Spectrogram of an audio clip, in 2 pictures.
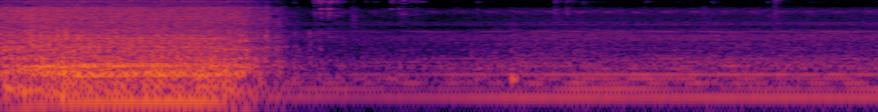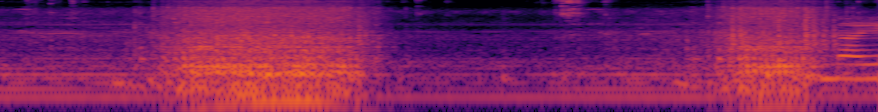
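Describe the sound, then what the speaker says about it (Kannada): Sewing machine stitching a back-hook blouse, running in three close, loud bursts of rapid stitching separated by quieter pauses with a low steady motor hum underneath. "ಬ್ಲೌಸ್ ಸ್ಟಿಚ್ ಮಾಡಬೇಕು."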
